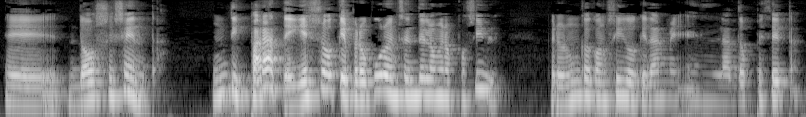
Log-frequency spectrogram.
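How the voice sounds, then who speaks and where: Hombre leyendo a vecina tímida y beata. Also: male voice, fairly high pitch, normal speed, fairly bright tone, natural voice. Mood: meek. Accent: Spain Spanish. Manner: meek, complaining, pious. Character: timid pious middle-aged neighbor woman.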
